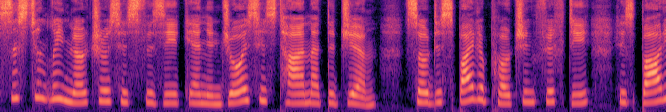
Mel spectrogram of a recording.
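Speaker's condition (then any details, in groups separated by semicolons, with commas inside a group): No condition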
